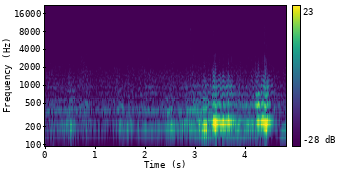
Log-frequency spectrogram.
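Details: Hive buzzing of honey bees: a soft, even hum at first, then two loud close buzzes from single bees flying near, the second the strongest, over the constant colony drone.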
